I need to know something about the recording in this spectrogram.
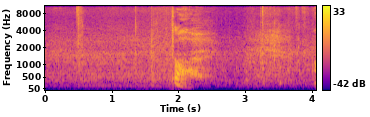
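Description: A man's short breathy vocal sound, a grunt or sigh falling in pitch, about halfway through. Faint clicks and handling noise from the handheld camera lie over a steady low hiss.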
